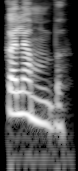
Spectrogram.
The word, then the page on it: कलंब: Hindi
